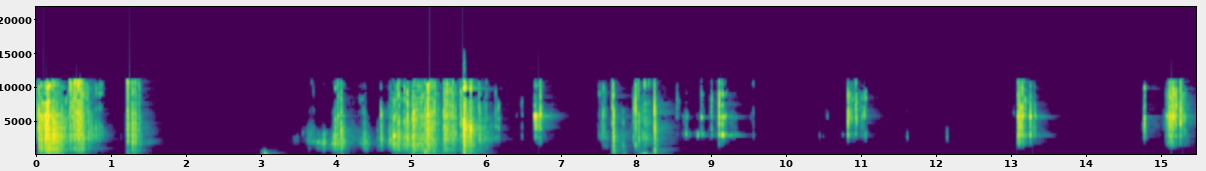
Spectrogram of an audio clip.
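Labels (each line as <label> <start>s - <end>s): Small pieces are falling on a wooden table indoors. 0.0s - 1.4s
Small pieces fall on a wooden table indoors. 3.7s - 6.8s
Jewels dropping on a wooden table. 7.5s - 9.2s
Small pieces are falling on the table continuously. 10.7s - 11.1s
Small pieces are dropping on a table. 13.0s - 13.5s
Small pieces are dropping on a table. 14.7s - 15.5s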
